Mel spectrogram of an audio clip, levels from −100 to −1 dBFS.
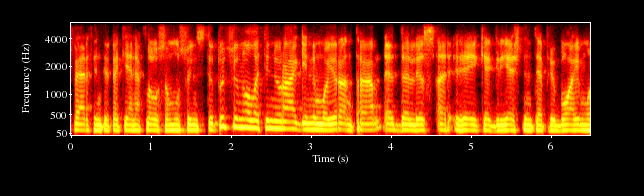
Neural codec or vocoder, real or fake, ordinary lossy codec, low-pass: codec, 16 kHz, 8 kbps, FunCodec, trained on Chinese and English, 25 frames a second; fake; Opus, 32 kbps; 5.4 kHz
